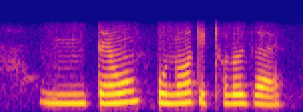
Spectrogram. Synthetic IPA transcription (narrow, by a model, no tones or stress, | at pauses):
tɛʊ̃pʊnɔɹtitʰːɔlojzaj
